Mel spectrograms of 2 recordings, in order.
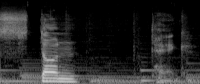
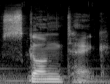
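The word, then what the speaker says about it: Skuntank: I always want to say it's stun tank. Is it stun tank? I might be doubting my own memory. Hang on. Okay. Yes, it is skunk tank because it's a skunk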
